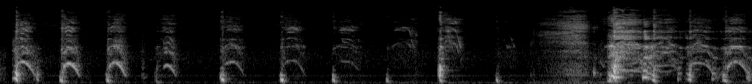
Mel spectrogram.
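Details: Rapid run of about a dozen short, dry, hacking coughs from a seasonal throat tickle that returns with cold, damp autumn mornings, which the person expects will develop into a cold, throat infection and bronchitis; cough from throat irritation.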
